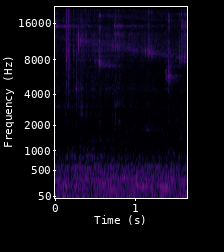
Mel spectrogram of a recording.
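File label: Music Dpad Evaporate 145; From Dust; PS3; Xbox 360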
